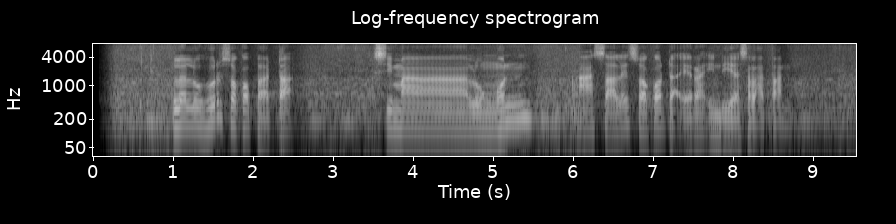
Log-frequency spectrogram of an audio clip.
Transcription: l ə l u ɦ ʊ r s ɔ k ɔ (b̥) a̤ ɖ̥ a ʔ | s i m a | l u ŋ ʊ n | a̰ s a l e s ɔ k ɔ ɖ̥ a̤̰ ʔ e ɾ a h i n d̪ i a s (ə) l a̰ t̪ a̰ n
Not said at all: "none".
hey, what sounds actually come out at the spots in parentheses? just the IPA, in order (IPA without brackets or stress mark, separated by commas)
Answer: b̥, ə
